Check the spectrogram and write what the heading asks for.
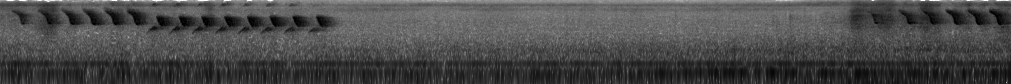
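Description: A songbird singing a rapid series of downslurred whistled notes for about three seconds: first a higher run, then a lower, slightly faster run. The same song starts again near the end.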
